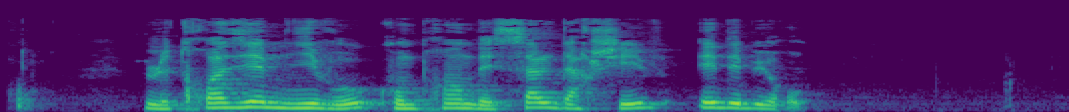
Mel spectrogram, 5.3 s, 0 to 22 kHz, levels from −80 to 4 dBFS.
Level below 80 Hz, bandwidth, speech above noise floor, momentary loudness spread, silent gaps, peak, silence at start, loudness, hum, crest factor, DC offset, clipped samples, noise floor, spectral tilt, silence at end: -56 dBFS; 11.5 kHz; 44 dB; 9 LU; none; -2 dBFS; 0.1 s; -18 LUFS; none; 16 dB; under 0.1%; under 0.1%; -61 dBFS; -5.5 dB/octave; 1.35 s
